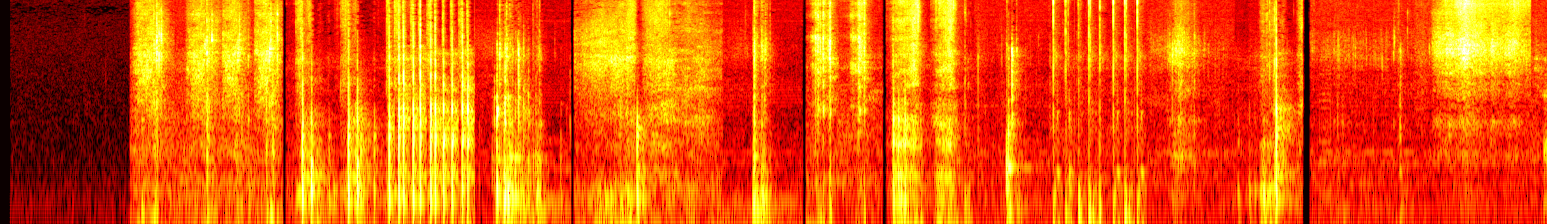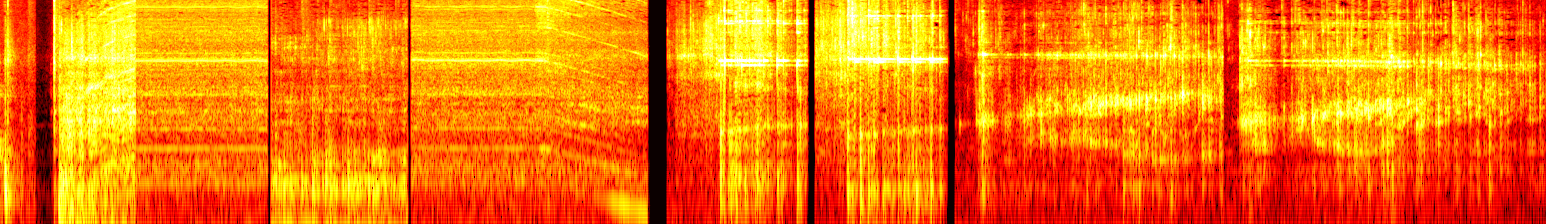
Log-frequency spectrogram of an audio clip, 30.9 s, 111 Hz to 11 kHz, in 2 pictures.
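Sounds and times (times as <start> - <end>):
blender running: 16.0 - 22.0
juice pouring into glass: 25.0 - 30.9.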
